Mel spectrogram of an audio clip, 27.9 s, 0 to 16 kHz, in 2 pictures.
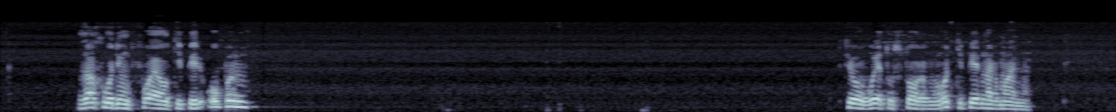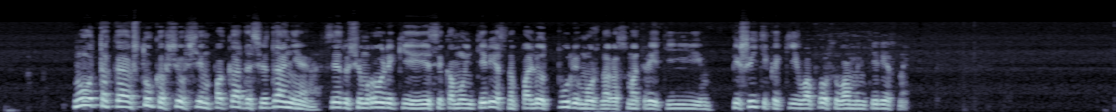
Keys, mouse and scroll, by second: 1.1-9.4 drag, 12.1 shift+middle click.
